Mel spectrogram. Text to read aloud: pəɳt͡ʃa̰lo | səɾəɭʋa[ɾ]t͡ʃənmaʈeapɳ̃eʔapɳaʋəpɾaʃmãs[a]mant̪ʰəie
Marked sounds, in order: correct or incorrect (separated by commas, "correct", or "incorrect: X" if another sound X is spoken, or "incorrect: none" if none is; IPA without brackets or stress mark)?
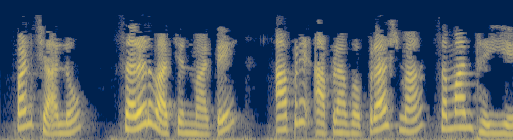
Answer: incorrect: none, incorrect: ə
